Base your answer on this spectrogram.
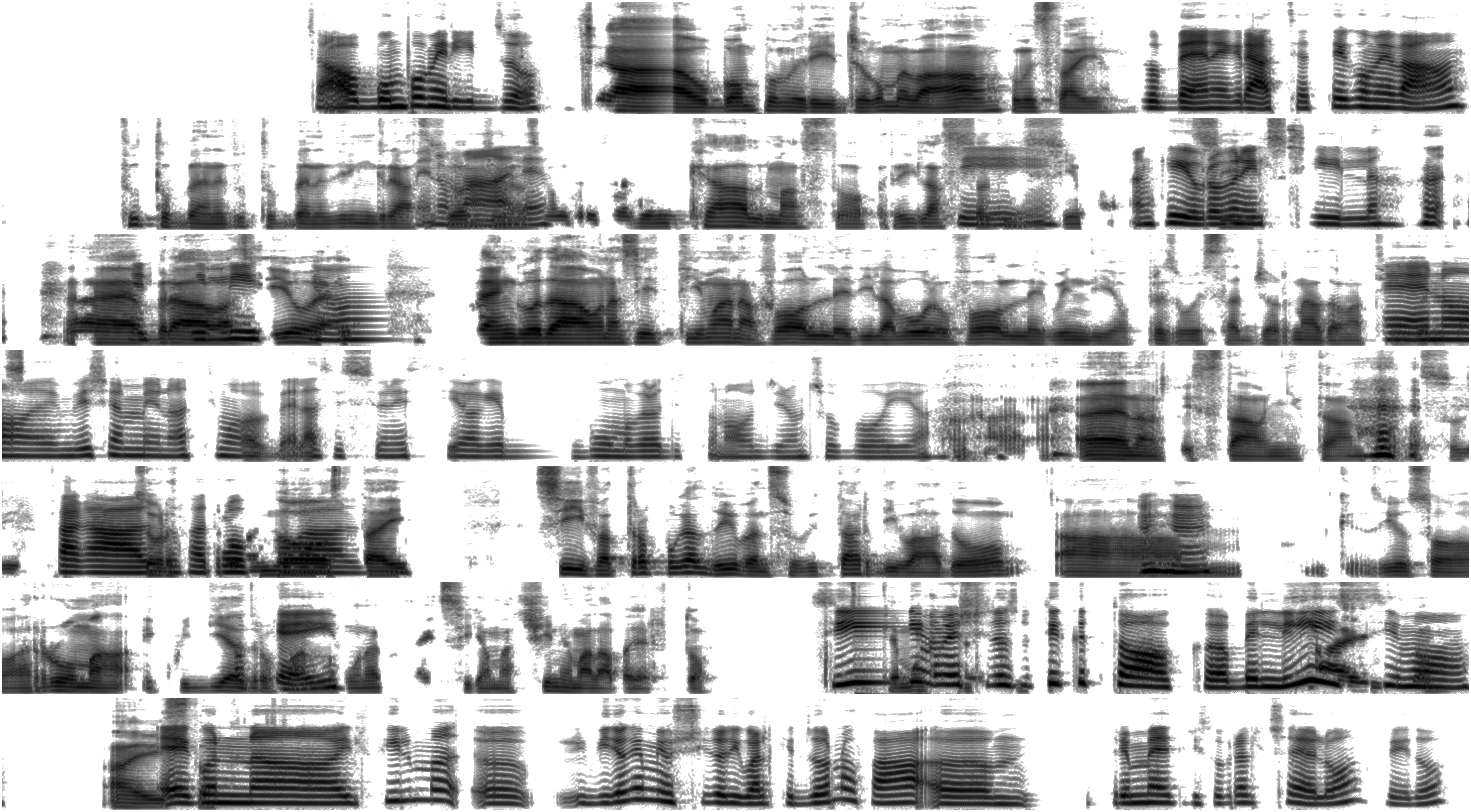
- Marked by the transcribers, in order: static; distorted speech; "proprio" said as "propo"; in English: "chill"; chuckle; in English: "chillissimo"; chuckle; tapping
- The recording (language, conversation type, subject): Italian, unstructured, Come ti fa sentire guardare un film con la tua famiglia o i tuoi amici?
